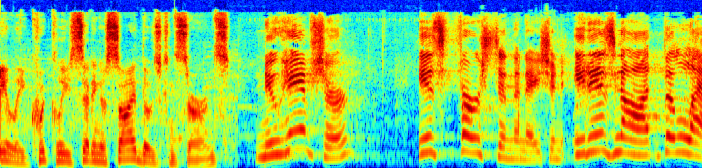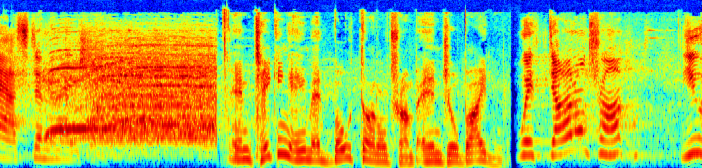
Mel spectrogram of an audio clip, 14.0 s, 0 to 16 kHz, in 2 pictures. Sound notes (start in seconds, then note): 7.4 cheers and applause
